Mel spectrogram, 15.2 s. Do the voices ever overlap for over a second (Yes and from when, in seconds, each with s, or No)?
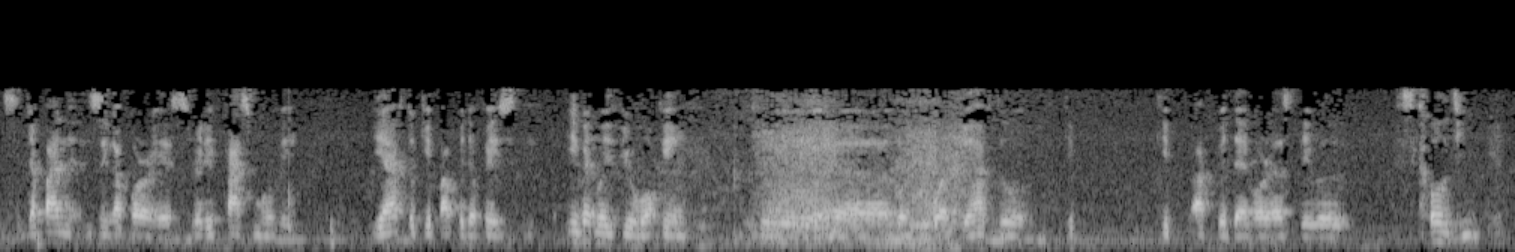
No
